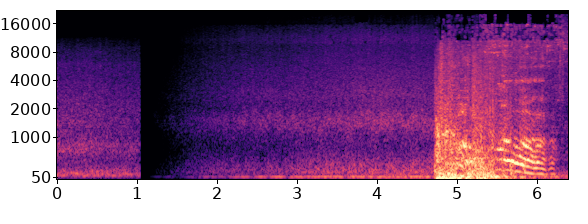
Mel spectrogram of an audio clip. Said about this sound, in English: Venom hit bottom, and the digger crashed to a stop next to him.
